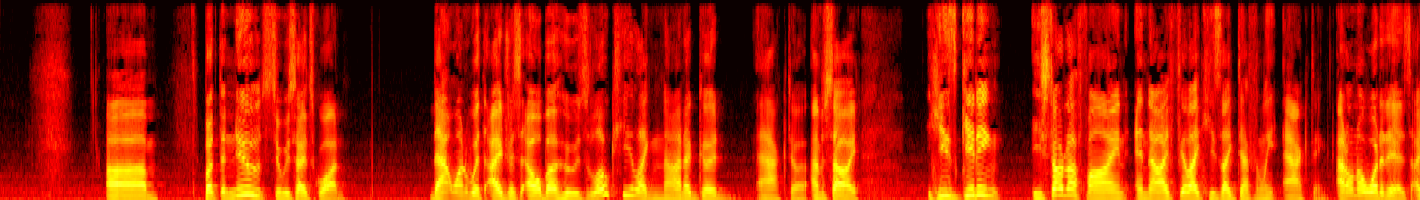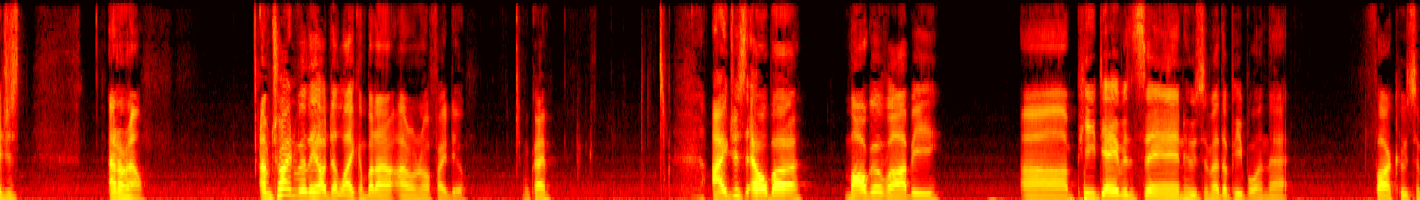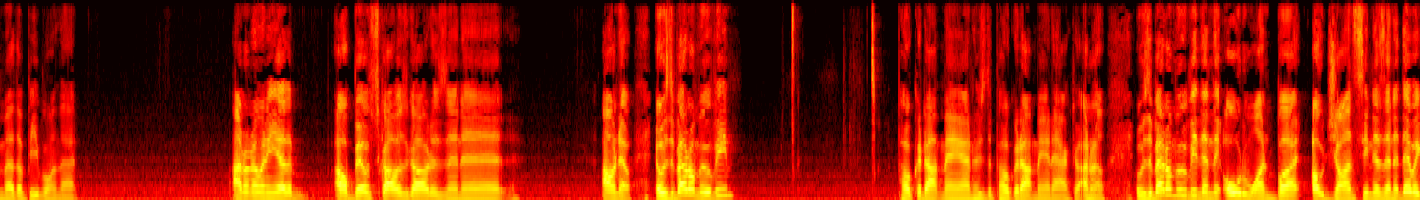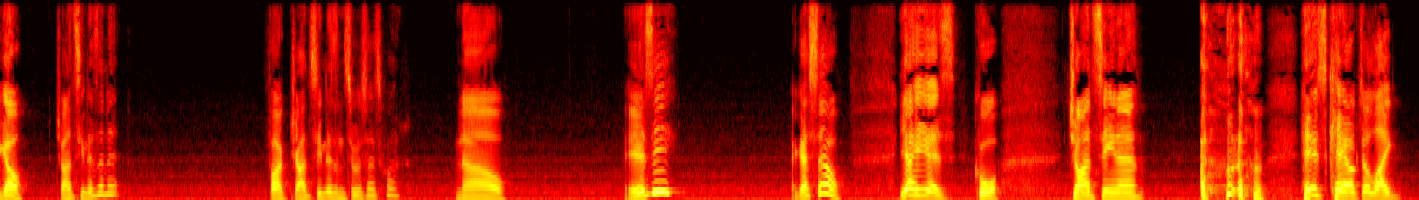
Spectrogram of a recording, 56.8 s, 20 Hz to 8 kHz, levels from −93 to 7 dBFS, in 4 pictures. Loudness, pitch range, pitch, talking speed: -19 LUFS, 125-185 Hz, 140 Hz, 165 wpm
